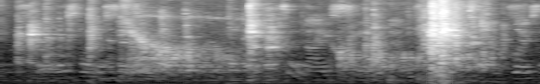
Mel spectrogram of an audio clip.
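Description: Plastic toy building blocks clicking and clattering as children handle and rummage through them, with a louder clatter a little past three seconds in.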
